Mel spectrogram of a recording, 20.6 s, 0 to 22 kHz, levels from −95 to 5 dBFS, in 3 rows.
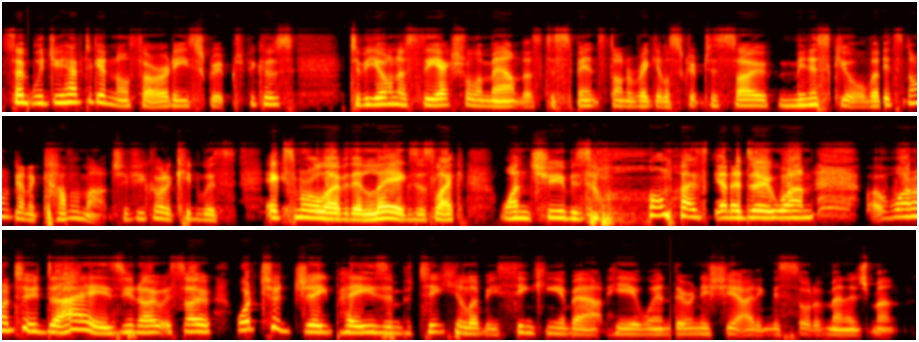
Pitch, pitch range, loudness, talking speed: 195 Hz, 165-220 Hz, -20 LUFS, 220 wpm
